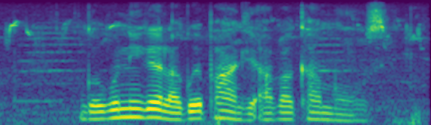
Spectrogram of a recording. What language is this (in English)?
South Ndebele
